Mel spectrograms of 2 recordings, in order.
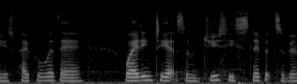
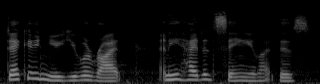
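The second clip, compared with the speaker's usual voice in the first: usual speaking voice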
